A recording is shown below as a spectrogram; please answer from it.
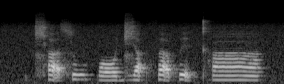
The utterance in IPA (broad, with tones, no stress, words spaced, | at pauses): t͡ɕʰä̰˦˨su˦pɔ˨d͡ʑä˦ʔ θä̰˦˨pḛ˦˨ kʰã˦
